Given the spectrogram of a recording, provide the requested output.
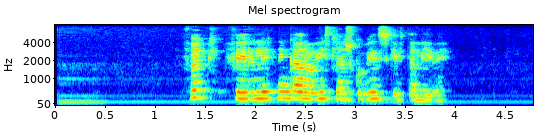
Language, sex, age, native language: Icelandic, female, 50-59, Icelandic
